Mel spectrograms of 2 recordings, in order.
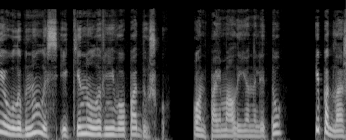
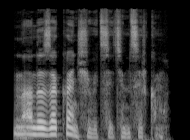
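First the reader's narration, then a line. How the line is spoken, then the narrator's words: Tired speech. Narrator (Russian): устало произнес Анхель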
